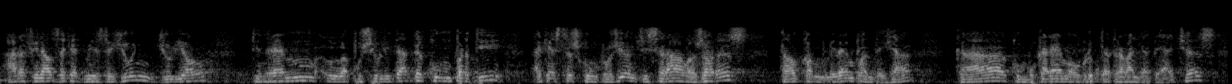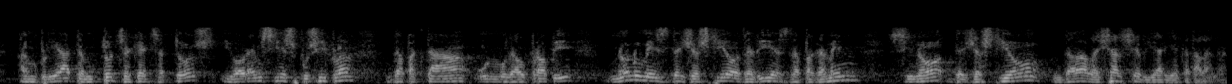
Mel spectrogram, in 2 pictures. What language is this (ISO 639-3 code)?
cat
